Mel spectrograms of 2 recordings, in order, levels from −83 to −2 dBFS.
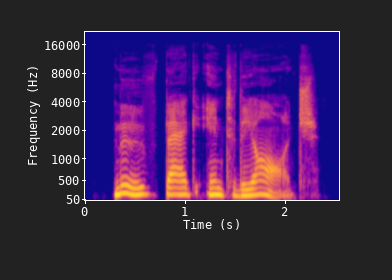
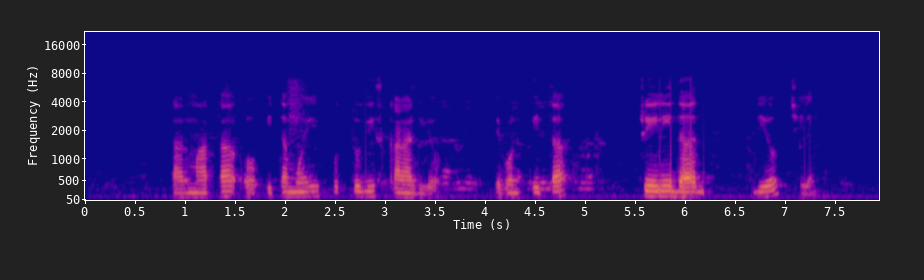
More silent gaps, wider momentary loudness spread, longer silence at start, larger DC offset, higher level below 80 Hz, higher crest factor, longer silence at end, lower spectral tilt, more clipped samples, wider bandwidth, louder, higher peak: neither; second, 10 LU vs 20 LU; second, 0.3 s vs 0.85 s; neither; first, -52 dBFS vs -70 dBFS; second, 14 dB vs 22 dB; second, 0.25 s vs 0.65 s; first, -7.5 dB/octave vs -5.5 dB/octave; neither; first, 10 kHz vs 7.6 kHz; first, -14 LUFS vs -38 LUFS; first, 0 dBFS vs -18 dBFS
